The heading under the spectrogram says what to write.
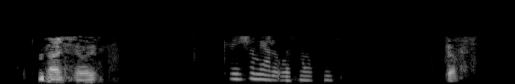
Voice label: Police 1 Dispatch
